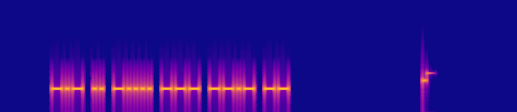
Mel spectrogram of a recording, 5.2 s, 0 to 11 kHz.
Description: Morse code, heard as a keyed tone, about 34 wpm, 700 Hz. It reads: KI6OQM
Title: USA Call Signs Repeated 3x 35wpm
